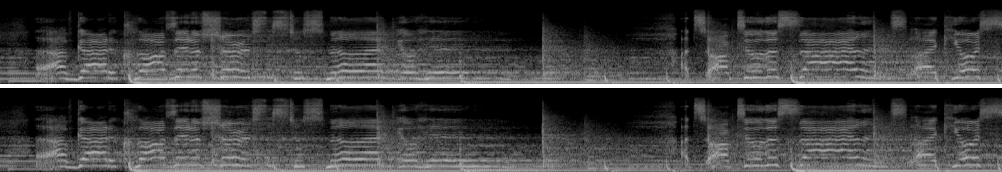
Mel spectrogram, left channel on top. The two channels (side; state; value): both; normal; correlation 0.80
